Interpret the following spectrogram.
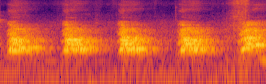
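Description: A dog barking repeatedly: five short barks in quick succession.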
